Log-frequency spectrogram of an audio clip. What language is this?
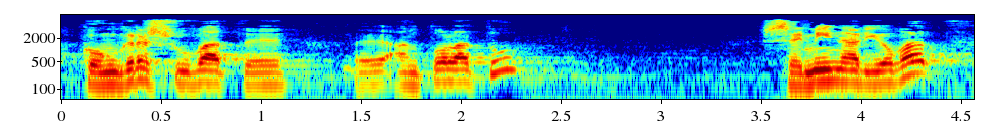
Basque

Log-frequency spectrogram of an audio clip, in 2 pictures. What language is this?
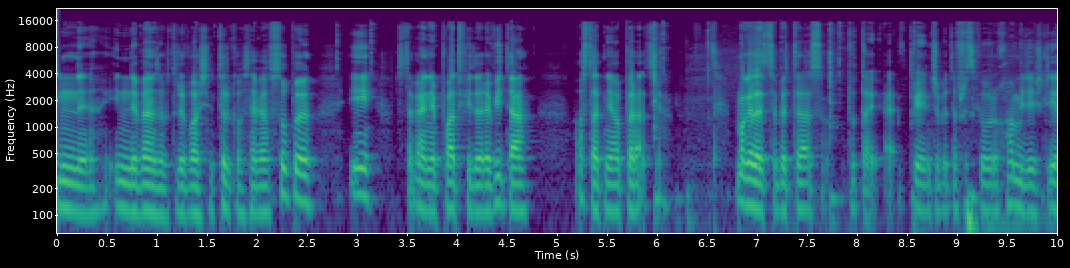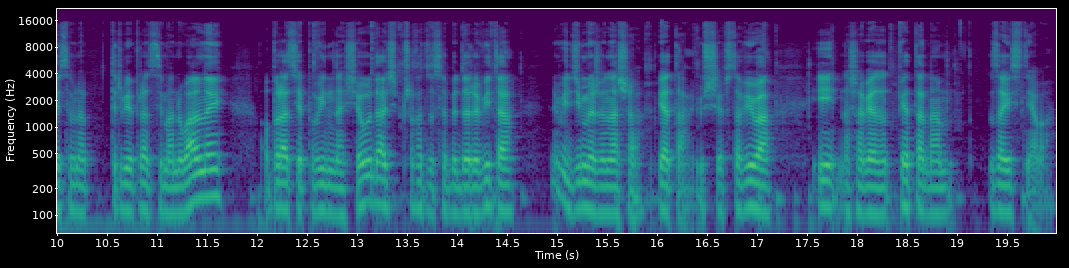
Polish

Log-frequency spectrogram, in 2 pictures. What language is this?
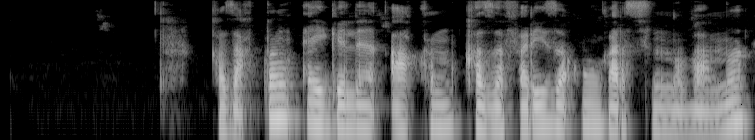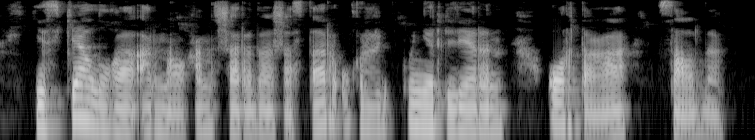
Kazakh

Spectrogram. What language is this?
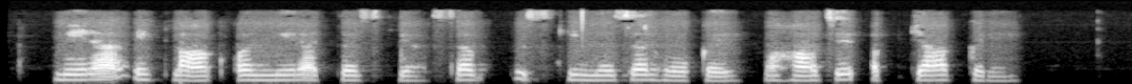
Urdu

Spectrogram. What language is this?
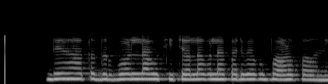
Odia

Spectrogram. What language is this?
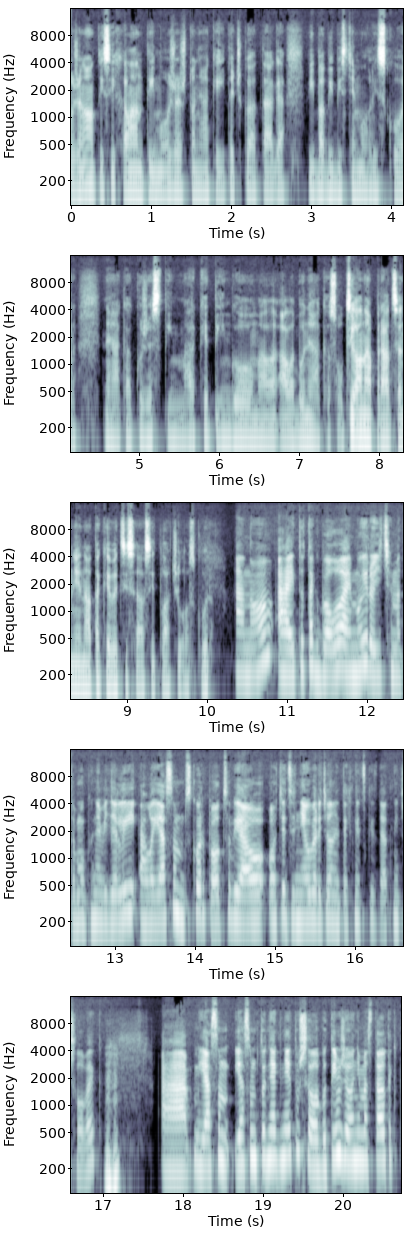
Slovak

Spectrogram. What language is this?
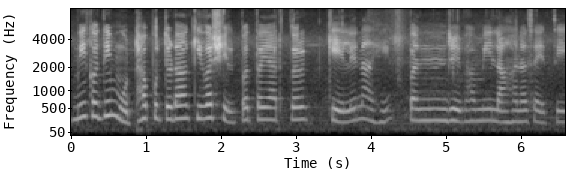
Marathi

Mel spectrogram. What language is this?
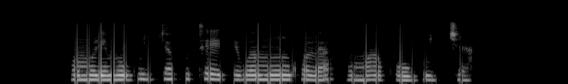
Ganda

